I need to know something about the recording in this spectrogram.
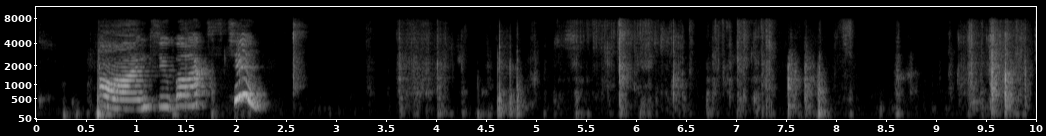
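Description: A cardboard box scrapes and taps as it is handled.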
